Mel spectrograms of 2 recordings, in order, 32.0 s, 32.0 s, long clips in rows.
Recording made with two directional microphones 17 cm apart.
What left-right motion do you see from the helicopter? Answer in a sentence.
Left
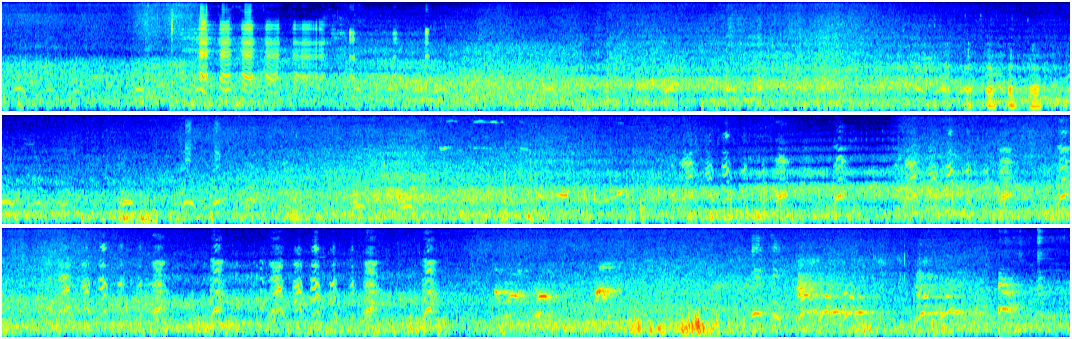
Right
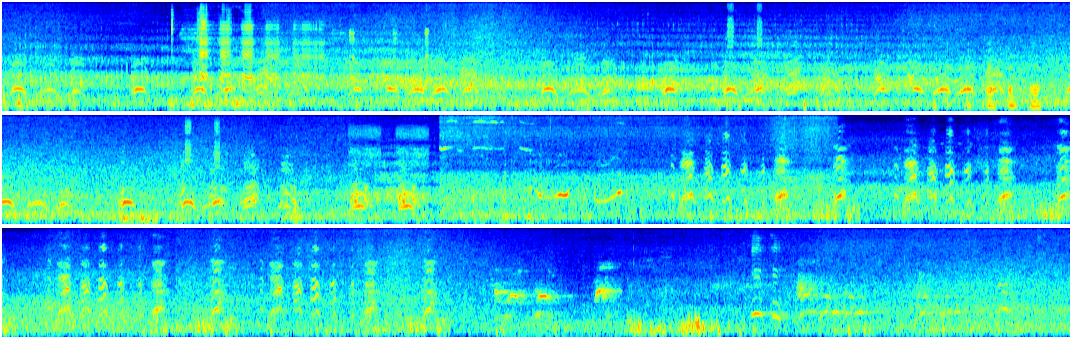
In this clip you hear the helicopter move from right to left.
